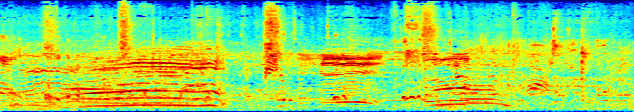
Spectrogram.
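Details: Big Ongole crossbred bull at a weighing in Prambanan, giving repeated deep, tonal moos, each a few seconds long and gently falling, amid busy crowd talk and a man estimating its weight.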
